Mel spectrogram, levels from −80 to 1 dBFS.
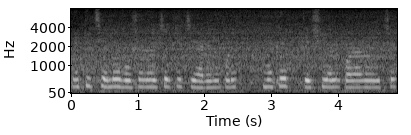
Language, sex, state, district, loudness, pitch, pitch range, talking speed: Bengali, female, West Bengal, Purulia, -27 LUFS, 250 Hz, 240-260 Hz, 160 wpm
